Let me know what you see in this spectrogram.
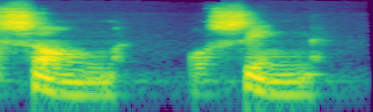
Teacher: You've got larynx, which begins with a light L going into an A vowel, then another R consonant going into a short I vowel, like in the word kit or in, and then the NG consonant using the back of the tongue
